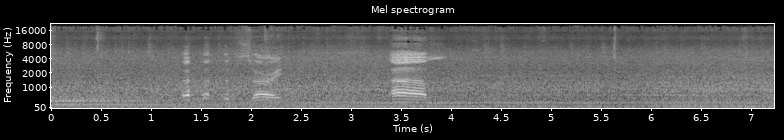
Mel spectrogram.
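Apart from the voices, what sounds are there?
loud truck passing by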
